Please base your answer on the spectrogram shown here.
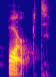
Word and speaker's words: barked: the dog barked and notice that pronunciation of bark so it ends on a soft T bark repeat after me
